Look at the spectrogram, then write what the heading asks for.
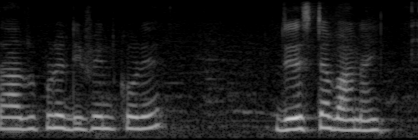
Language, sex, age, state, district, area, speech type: Bengali, female, 18-30, West Bengal, Dakshin Dinajpur, urban, spontaneous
